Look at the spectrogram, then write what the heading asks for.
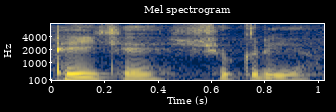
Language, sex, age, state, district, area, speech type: Urdu, male, 30-45, Delhi, South Delhi, urban, spontaneous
